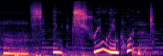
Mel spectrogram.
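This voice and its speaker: A woman's voice: high-pitched, sing-song, normal speed, over music. A woman playing a poised, analytical young lady in an anime game, composed and articulate. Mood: pensive.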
